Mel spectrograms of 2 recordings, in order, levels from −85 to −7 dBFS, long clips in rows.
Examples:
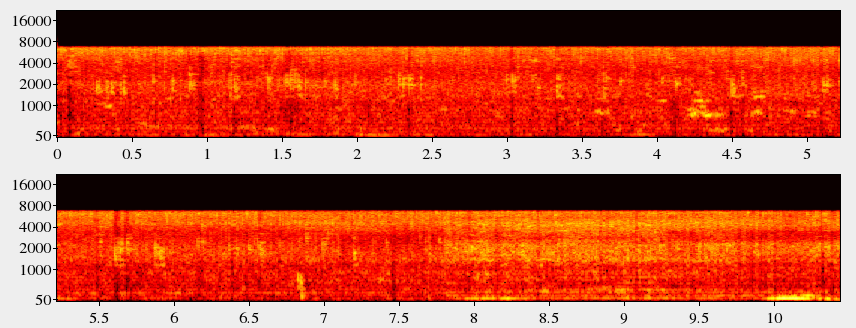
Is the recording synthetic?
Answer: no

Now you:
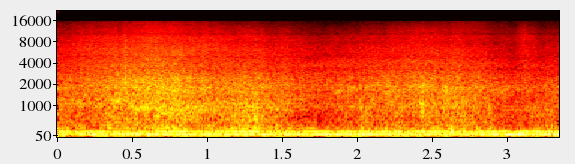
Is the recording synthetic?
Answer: yes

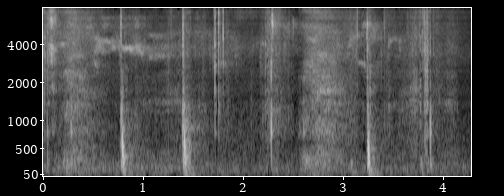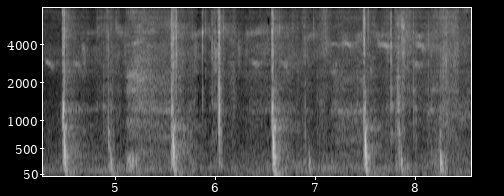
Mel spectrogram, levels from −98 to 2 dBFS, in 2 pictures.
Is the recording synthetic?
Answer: yes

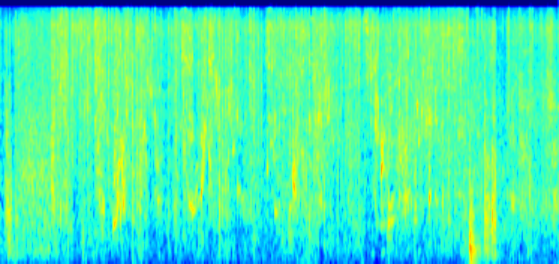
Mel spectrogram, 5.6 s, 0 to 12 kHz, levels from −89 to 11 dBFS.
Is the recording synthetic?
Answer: no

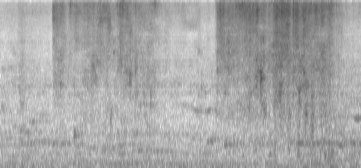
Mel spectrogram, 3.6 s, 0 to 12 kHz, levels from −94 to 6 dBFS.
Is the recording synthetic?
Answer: yes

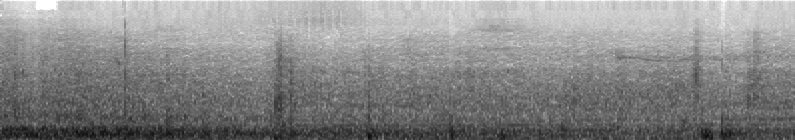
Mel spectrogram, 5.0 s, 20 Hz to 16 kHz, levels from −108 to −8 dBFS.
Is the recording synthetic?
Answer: no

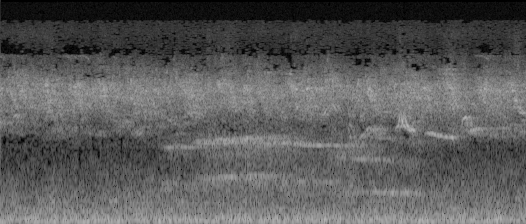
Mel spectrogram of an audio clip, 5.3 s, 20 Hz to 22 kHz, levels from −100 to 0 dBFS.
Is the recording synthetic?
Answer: no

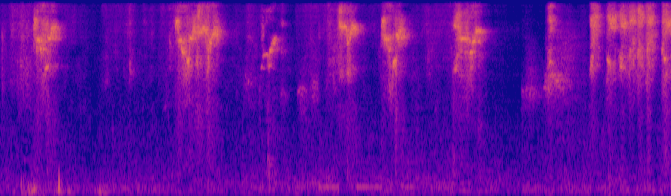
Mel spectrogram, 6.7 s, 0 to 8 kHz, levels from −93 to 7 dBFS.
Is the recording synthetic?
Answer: yes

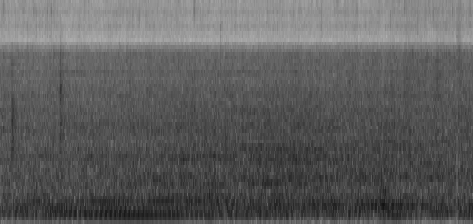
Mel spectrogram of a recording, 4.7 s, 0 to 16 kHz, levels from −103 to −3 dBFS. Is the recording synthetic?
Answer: no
